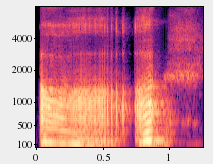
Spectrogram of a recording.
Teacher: it's a low tone so it goes like ah so the trick is uh you need to drop your voice to the lowest point · you need to drop your voice to the lowest point until it breaks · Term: third tone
